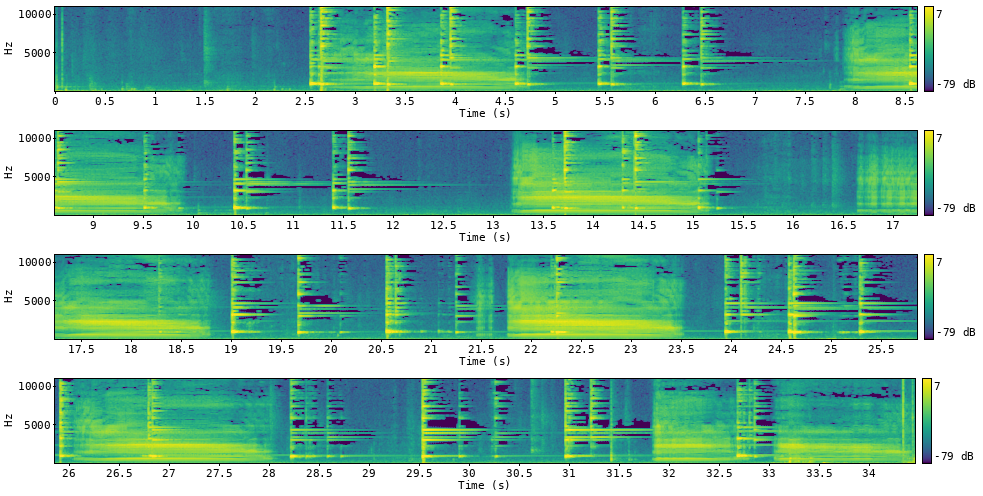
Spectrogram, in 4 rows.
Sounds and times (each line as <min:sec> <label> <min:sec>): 0:02.6 agogo bells 0:07.6
0:02.6 cow with bell 0:16.0
0:10.4 agogo bells 0:12.7
0:16.8 cow with bell 0:34.4
0:19.0 agogo bells 0:22.6
0:23.9 agogo bells 0:26.2
0:28.2 agogo bells 0:34.0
